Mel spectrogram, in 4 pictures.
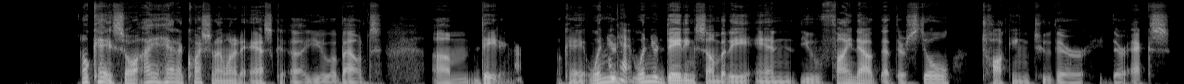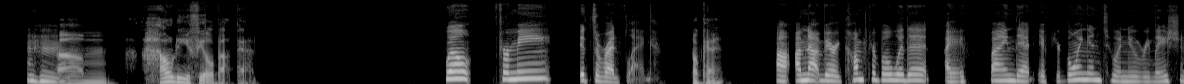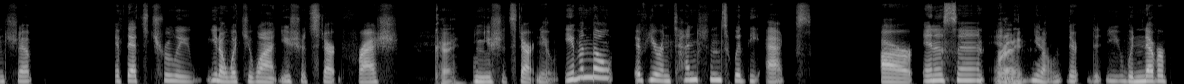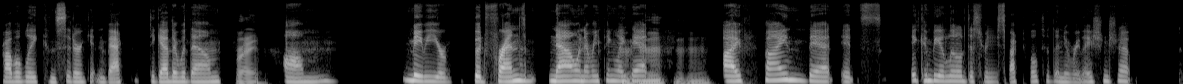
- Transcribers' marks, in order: tapping
- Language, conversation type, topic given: English, unstructured, Is it okay to date someone who still talks to their ex?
